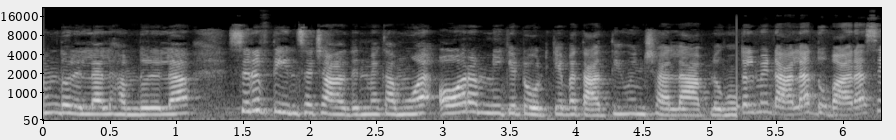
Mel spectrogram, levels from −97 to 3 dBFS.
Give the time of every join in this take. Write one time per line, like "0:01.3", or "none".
0:05.2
